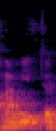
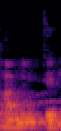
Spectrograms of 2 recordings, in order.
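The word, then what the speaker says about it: حميد: Bacanya ya tetap ila hamidun karena i'rab hikayah. Enggak boleh kamu baca ila hamidin apa?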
